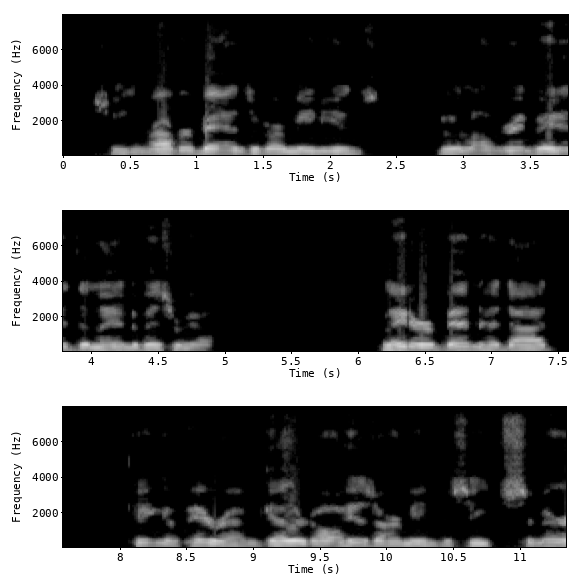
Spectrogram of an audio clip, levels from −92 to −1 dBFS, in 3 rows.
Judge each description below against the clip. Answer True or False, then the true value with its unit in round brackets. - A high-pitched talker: False (140 Hz)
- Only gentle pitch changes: True (1.6 semitones)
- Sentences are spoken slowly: True (130 wpm)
